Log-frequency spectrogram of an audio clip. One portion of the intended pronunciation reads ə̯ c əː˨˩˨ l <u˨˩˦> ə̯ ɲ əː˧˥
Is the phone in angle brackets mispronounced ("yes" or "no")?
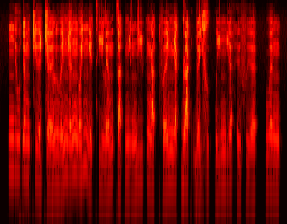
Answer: no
